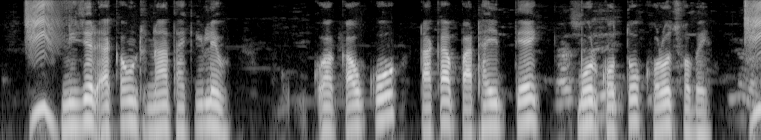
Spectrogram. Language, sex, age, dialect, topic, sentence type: Bengali, male, 18-24, Rajbangshi, banking, question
